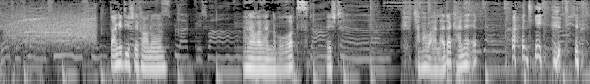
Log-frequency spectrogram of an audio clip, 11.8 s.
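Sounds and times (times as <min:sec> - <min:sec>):
canned applause sound effect from Stream Deck: 0:00.0 - 0:02.0
speech: 0:02.2 - 0:03.4, 0:04.9 - 0:07.1, 0:08.1 - 0:11.8
laughter: 0:10.1 - 0:11.8.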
